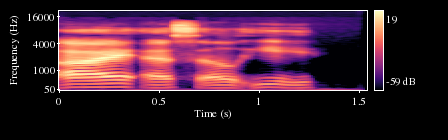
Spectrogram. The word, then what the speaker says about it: aisle: It's spelled A I S L E. But that S, totally silent.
